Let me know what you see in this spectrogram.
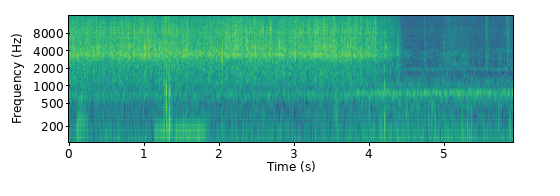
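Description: Breaded elk cutlets frying in vegetable oil on a camp stove, a steady hissing sizzle that cuts off suddenly about four seconds in. A few light clicks of forks on plates sound over it.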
